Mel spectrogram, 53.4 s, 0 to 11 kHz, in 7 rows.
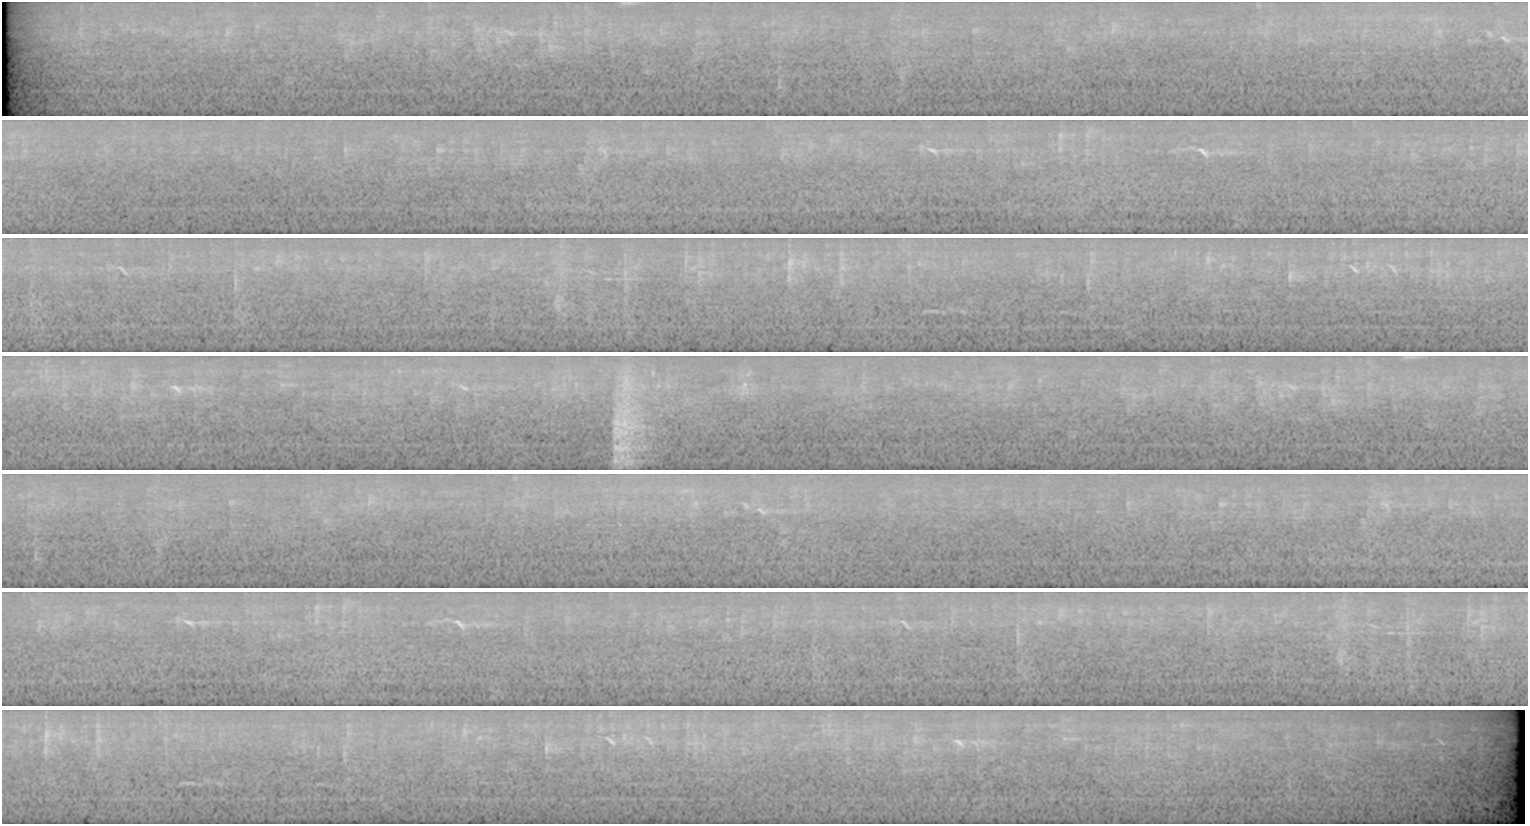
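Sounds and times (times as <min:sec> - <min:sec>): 
flowing water in a waterway: 0:00.0 - 0:53.3.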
